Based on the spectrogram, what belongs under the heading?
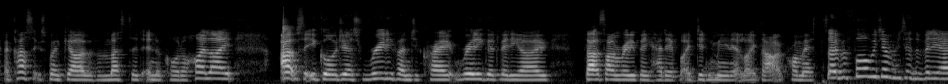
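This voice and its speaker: A bubbly 22-year-old woman chatting through a makeup tutorial, croaky from a coming cold, self-mocking and chatty. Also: on the high side, fairly bright tone. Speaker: beauty YouTuber. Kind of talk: casual makeup tutorial chat.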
